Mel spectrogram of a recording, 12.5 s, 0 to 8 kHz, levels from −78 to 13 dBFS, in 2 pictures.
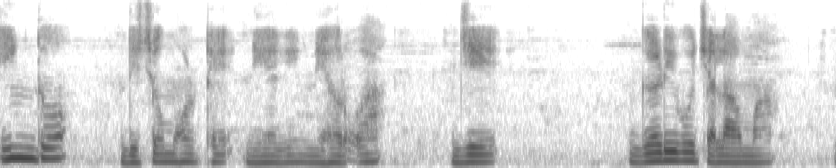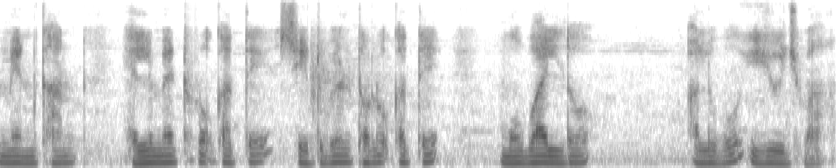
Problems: none marked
